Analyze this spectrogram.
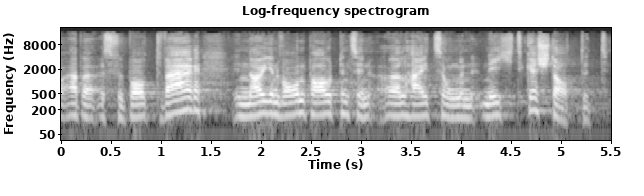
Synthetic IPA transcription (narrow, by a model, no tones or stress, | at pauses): aːbəəsfɛɐboːtvaːʁɪnːɔʏənvoːnbaʊtən̩zɪndœːlɦaɪt͡sʊŋənnɪçtɡ̥eʃtɑtət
